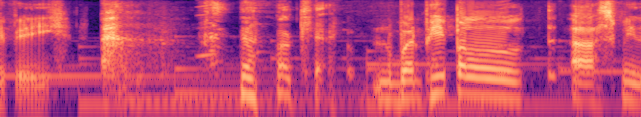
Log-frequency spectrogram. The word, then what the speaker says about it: VVVVVV: Uh, I just say V. Okay. When people ask me this question by text, I always say, "Oh, it's pronounced V V."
